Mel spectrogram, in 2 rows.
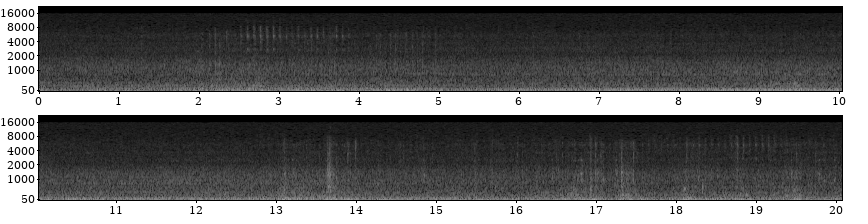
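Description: SOR CN10.5 bus driving along, a steady low engine and road drone that grows a little louder about two seconds in, with a few sharp knocks or rattles in the second half.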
